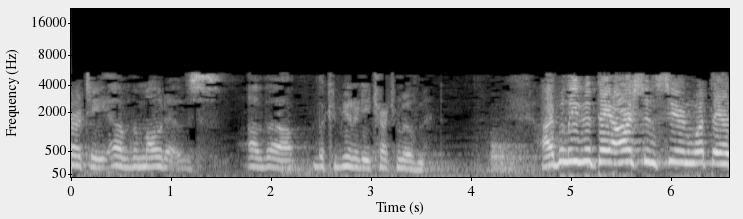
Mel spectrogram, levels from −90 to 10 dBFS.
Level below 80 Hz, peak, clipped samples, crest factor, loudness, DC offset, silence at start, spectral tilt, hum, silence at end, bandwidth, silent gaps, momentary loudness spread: -40 dBFS; 0 dBFS; 0.2%; 12 dB; -11 LUFS; under 0.1%; 0 s; -6 dB/octave; none; 0 s; 5.4 kHz; none; 18 LU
